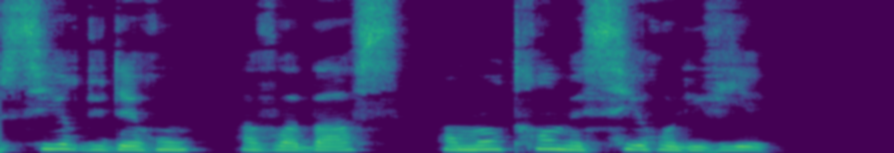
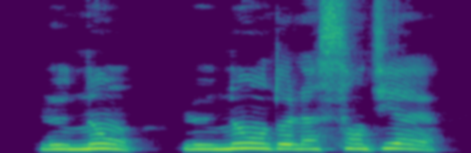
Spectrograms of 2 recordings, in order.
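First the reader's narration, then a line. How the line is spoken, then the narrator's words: Crowd shouting everywhere. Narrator (French): criait-on de toutes parts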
